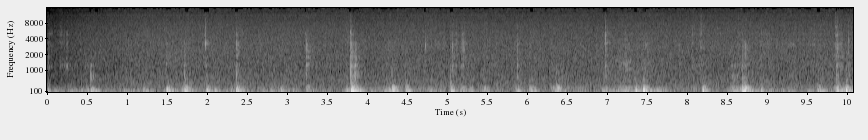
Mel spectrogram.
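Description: Irregular low thumps and knocks from hands handling the snow thrower attachment's plastic belt housing while the drive belt is worked back onto its pulleys against the spring tensioner, with a few light clicks. The loudest knock comes about four seconds in.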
